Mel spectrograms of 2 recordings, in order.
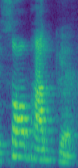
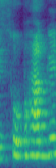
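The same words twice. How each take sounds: First: सौभाग्य with a full au and gya at the end, slow; correct saubhaagya. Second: सौभाग्य with a short u and a loose end; wrong subhaag. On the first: Teacher giving class the correct सौभाग्य. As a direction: draw out the au in सौभाग्य. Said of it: "सौ में औ की मात्रा". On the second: Teacher showing students the wrong सौभाग्य. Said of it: "सौभाग्य नहीं बोलते". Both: Shown as a demonstration.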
